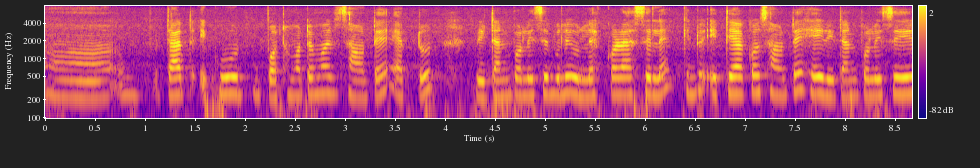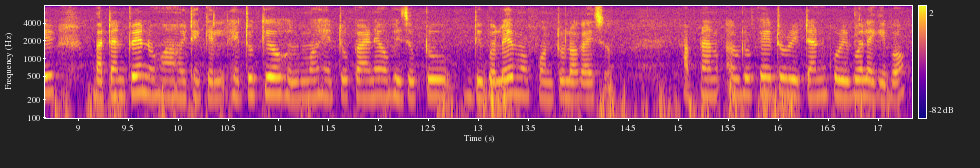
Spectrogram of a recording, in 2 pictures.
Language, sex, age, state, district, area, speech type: Assamese, female, 18-30, Assam, Sonitpur, urban, spontaneous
